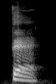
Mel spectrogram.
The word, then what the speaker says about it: te: La diferència entre aquestes dues paraules es troba en la pronunciació de la vocal, que en el primer cas, 'te', és oberta i en el segon cas, 'té', és tancada. Fixa't que quan les pronuncio, l'obertura de la boca canvia.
